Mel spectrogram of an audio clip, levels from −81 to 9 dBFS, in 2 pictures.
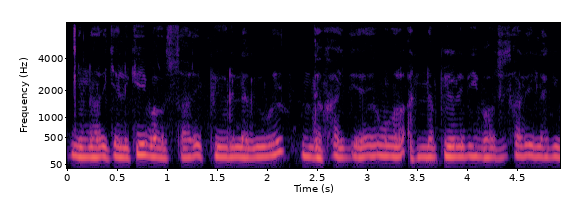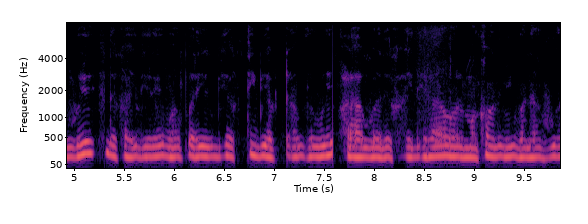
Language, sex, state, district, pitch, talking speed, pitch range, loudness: Hindi, male, Chhattisgarh, Korba, 160 Hz, 250 wpm, 150-165 Hz, -29 LUFS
